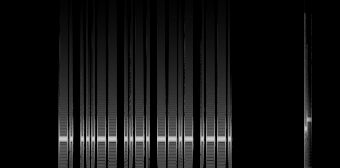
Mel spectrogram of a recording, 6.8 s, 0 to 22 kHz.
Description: Morse code, heard as a keyed tone, about 21 wpm, 700 Hz. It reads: N3FQP
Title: USA Call Signs - 5 Characters - 4x Character Spacing - 22wpm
